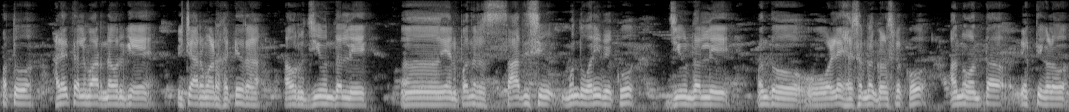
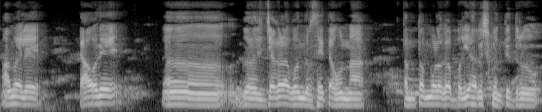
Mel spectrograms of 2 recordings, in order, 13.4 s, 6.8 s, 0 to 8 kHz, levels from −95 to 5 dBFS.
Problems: background sounds at intervals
